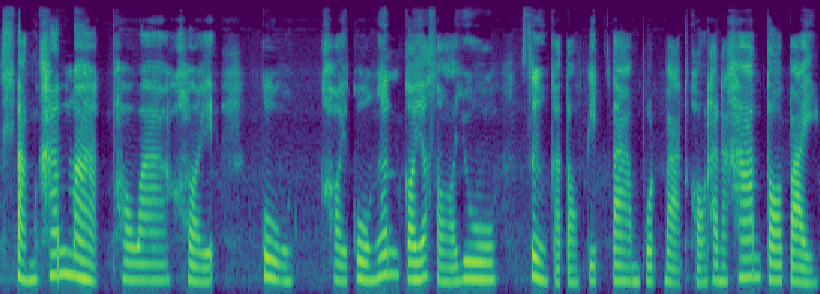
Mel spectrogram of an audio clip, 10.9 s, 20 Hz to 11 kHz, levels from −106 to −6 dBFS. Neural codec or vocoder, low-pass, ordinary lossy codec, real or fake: codec, 44.1 kHz, 7.8 kbps, DAC; 9.9 kHz; none; fake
